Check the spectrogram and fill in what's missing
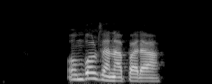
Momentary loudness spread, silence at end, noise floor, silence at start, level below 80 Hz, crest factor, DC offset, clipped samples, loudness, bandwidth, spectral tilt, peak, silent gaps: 9 LU; 0.55 s; -77 dBFS; 0.65 s; -64 dBFS; 16 dB; under 0.1%; under 0.1%; -17 LUFS; 7.2 kHz; -3.5 dB/octave; -2 dBFS; none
